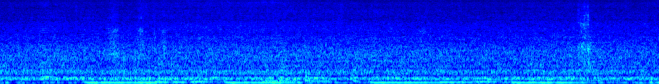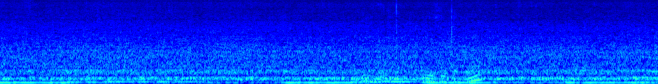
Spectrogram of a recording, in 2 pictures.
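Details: A Jamaican bee colony hums steadily throughout an inspection of the hive, a thick, low, constant buzz with occasional light knocks.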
